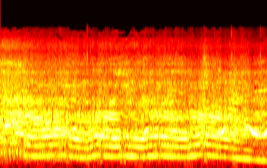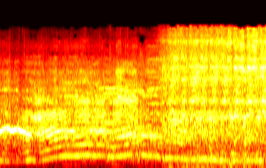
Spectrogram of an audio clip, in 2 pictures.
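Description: A car engine revs hard, rising and falling as the car drifts.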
